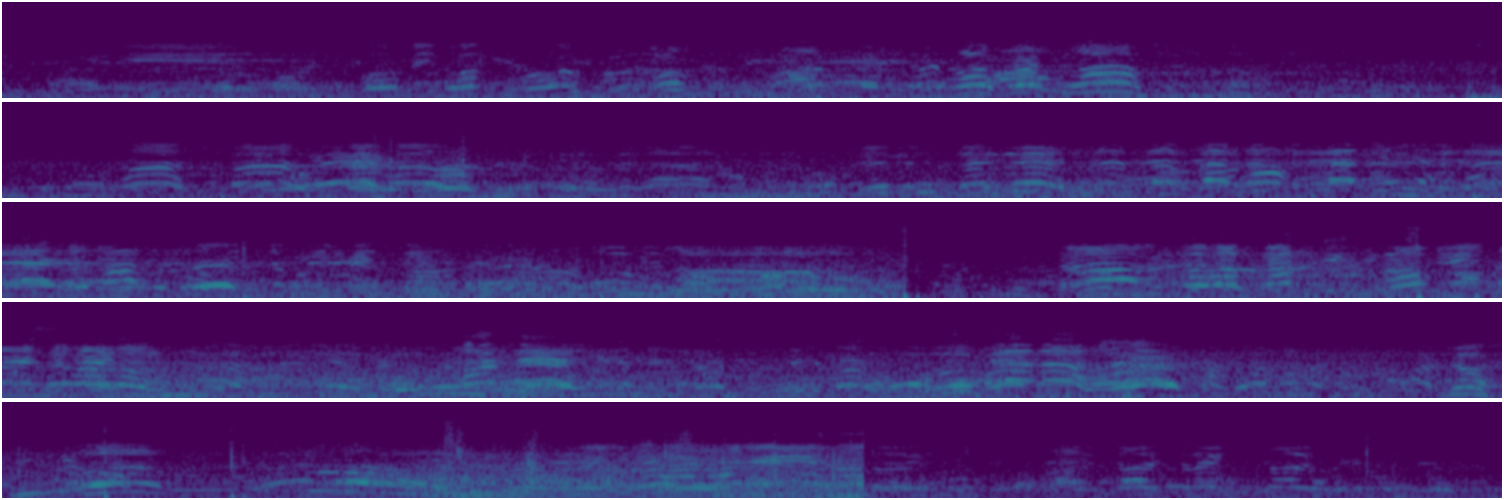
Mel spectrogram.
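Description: Men shout and call to each other across an open outdoor field.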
